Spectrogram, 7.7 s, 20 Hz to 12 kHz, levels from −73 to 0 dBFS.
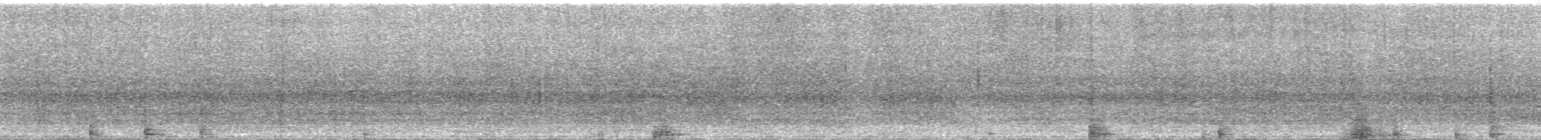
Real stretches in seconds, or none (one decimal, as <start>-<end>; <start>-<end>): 0.0-5.3; 6.9-7.7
